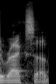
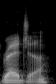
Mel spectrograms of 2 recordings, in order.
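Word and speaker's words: Rexha: was bb uh well they say rexa but it's regia um but you know albanian pronunciation and all that but that's fine um i it makes sense why she wouldn't use the albanian pronunciation because any westerner like who has a grasp of english isn't going to look at the xh and think that's a j sound so it's fine um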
